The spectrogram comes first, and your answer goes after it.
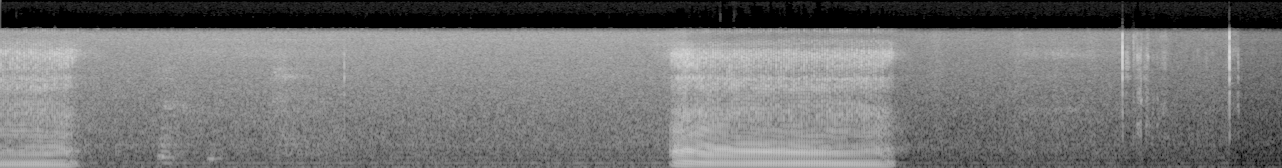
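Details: A sleeping dog snoring indoors: one long, loud, rasping snore lasting about two seconds, rich in low rumbling tones, set between quiet stretches with a brief faint breath and a few small clicks near the end.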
